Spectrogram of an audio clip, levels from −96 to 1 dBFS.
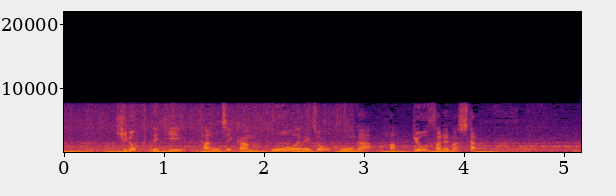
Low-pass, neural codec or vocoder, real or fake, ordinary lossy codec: none; none; real; none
